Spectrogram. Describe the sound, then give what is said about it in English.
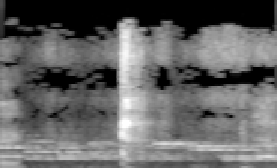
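A tinny electronic ice cream van chime plays a steady melodic tune, with a brief sharp whoosh or crack cutting through about halfway. “That's that's the ice cream van.”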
